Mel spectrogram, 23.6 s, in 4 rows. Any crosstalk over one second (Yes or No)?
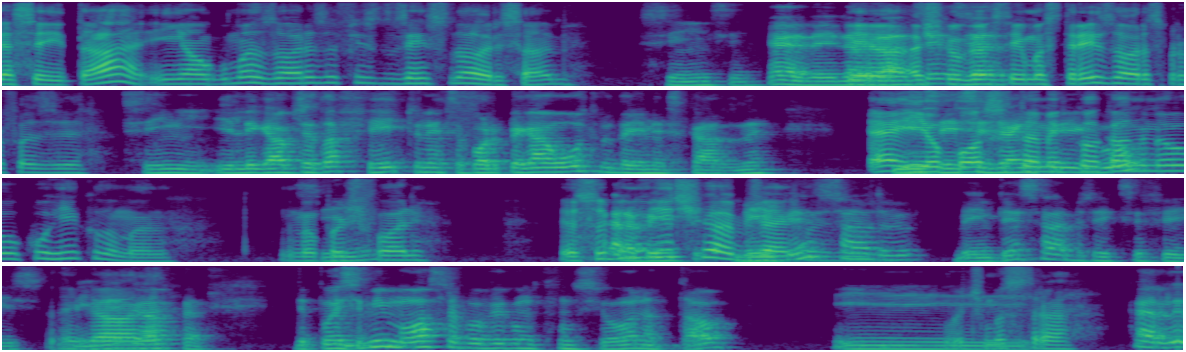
Yes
